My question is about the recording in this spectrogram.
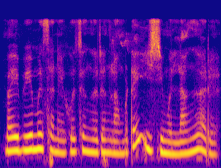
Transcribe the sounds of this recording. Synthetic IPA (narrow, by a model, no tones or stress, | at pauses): bajbemɯsanajkʰɔzɯŋɯɾɯŋlaŋbataizimɯlaŋɯaɾɯ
